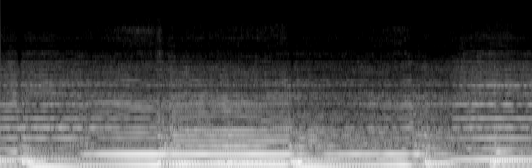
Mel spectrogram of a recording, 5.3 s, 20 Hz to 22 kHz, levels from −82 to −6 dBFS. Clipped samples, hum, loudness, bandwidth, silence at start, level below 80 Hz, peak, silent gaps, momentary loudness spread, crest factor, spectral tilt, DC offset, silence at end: under 0.1%; none; -16 LUFS; 4.9 kHz; 0 s; -38 dBFS; -4 dBFS; none; 7 LU; 12 dB; -11 dB/octave; under 0.1%; 0 s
